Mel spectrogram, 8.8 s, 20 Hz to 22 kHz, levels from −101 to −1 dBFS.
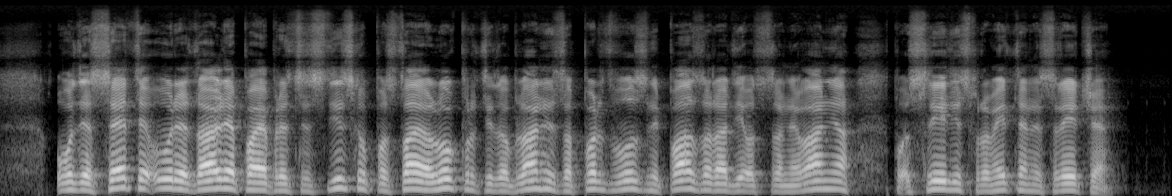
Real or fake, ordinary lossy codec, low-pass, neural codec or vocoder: fake; none; 19.8 kHz; vocoder, 44.1 kHz, 128 mel bands every 512 samples, BigVGAN v2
